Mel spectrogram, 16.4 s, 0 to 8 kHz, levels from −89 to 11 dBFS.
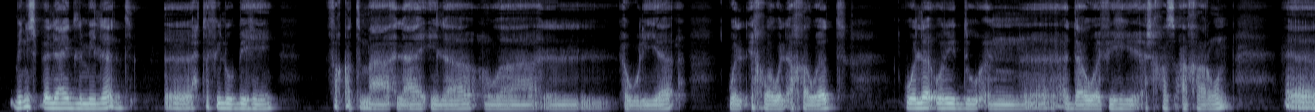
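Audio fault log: Nothing to log here, as the speech comes through without a single fault to point at.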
